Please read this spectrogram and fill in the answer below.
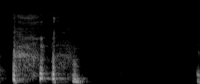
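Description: A man clears his throat once, a rough, noisy sound lasting under a second, followed by about a second of near silence.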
